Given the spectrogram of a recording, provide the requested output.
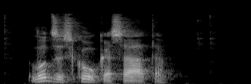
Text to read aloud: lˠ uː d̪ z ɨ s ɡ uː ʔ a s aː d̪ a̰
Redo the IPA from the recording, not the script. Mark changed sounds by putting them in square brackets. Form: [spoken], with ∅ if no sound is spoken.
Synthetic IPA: lˠ [u] d̪ z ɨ s [k] uː [k] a s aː [t̪] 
